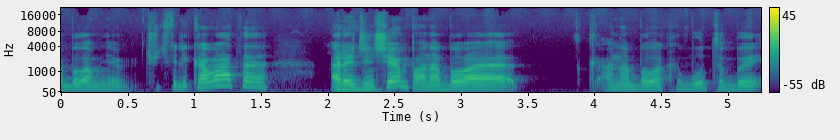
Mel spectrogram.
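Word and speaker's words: Reigning Champ: И вторая была коллаб с канадским брендом Regin Champ. Называю, вроде так правильно произносится. – Regin Champ.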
